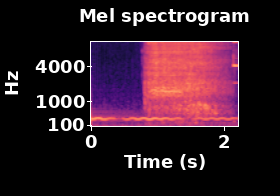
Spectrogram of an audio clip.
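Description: Electric pencil sharpener whirring as it grinds a pencil to a point, starting about a second in and lasting about a second. Under it runs a held, wavering musical note.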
